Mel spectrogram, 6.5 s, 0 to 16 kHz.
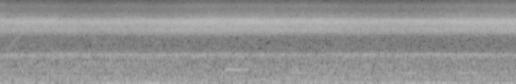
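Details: Mass emergence of periodical cicadas in Illinois, 17 years after going underground: an even wall of high buzzing noise with a lower sustained tone, unchanging throughout.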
